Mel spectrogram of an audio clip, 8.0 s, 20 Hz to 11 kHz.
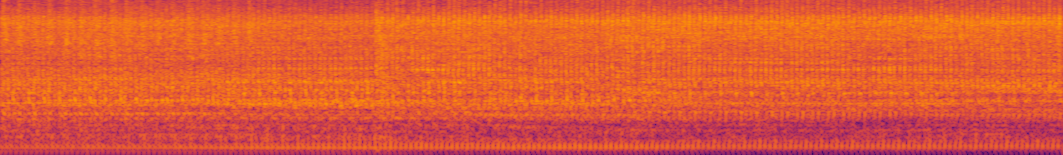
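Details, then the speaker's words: Mitsubishi MT205 compact tractor, 3-cylinder diesel, about 800 hours, new battery: steady, even diesel clatter at idle with constant low throb, no misses or knocks; no smoke from exhaust; normal idle. "Here it sounds really good. There's the exhaust. No smoke blowing out the exhaust."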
